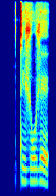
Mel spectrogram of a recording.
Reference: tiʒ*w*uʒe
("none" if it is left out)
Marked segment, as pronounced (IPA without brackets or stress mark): w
